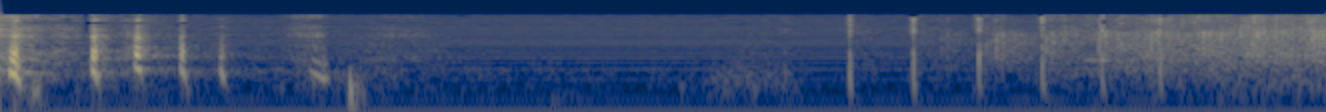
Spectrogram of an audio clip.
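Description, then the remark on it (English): A handful of scattered claps, then a lull filled with steady electrical hum, before sparse clapping returns and builds into light audience applause by the end, given after a speaker recites a Bible verse. “Where's the applause?”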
